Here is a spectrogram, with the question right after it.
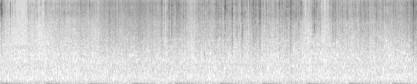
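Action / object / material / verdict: scrape / artificial fir branches with plastic needles / plastic / none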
